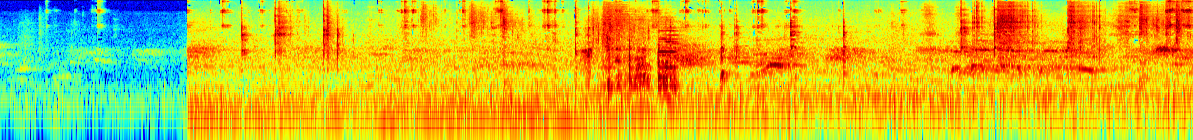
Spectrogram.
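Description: Near silence for about two seconds, then a wooden spatula stirring and scraping whole dried chillies and spices being dry-roasted in an iron kadhai, with many scattered clicks and rattles as seeds are poured in. A rooster crows in the background.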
